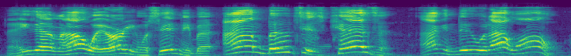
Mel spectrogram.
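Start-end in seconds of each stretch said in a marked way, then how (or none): 1.9-5.6 higher, drawn-out mimicking of a cocky cousin; mock entitlement. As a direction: imitate him insisting, pitched up. Mimics cousin arguing in hallway.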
